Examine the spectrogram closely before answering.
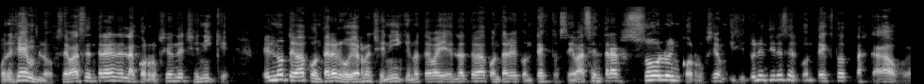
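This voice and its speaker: A man at a very fast pace, with vocal fry and a dry, close sound with no echo. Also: fairly high pitch for a man. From Peru, Tacna. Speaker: history content creator. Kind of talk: casual chat.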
